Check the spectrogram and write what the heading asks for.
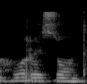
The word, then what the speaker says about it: горизонт: тепер давайте з вами зробимо звукобуквений аналіз слова горизонт визначимо які там голосні та приголосні і для того почнемо з вами з наголосу і так горизонт горизонт на яку букву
